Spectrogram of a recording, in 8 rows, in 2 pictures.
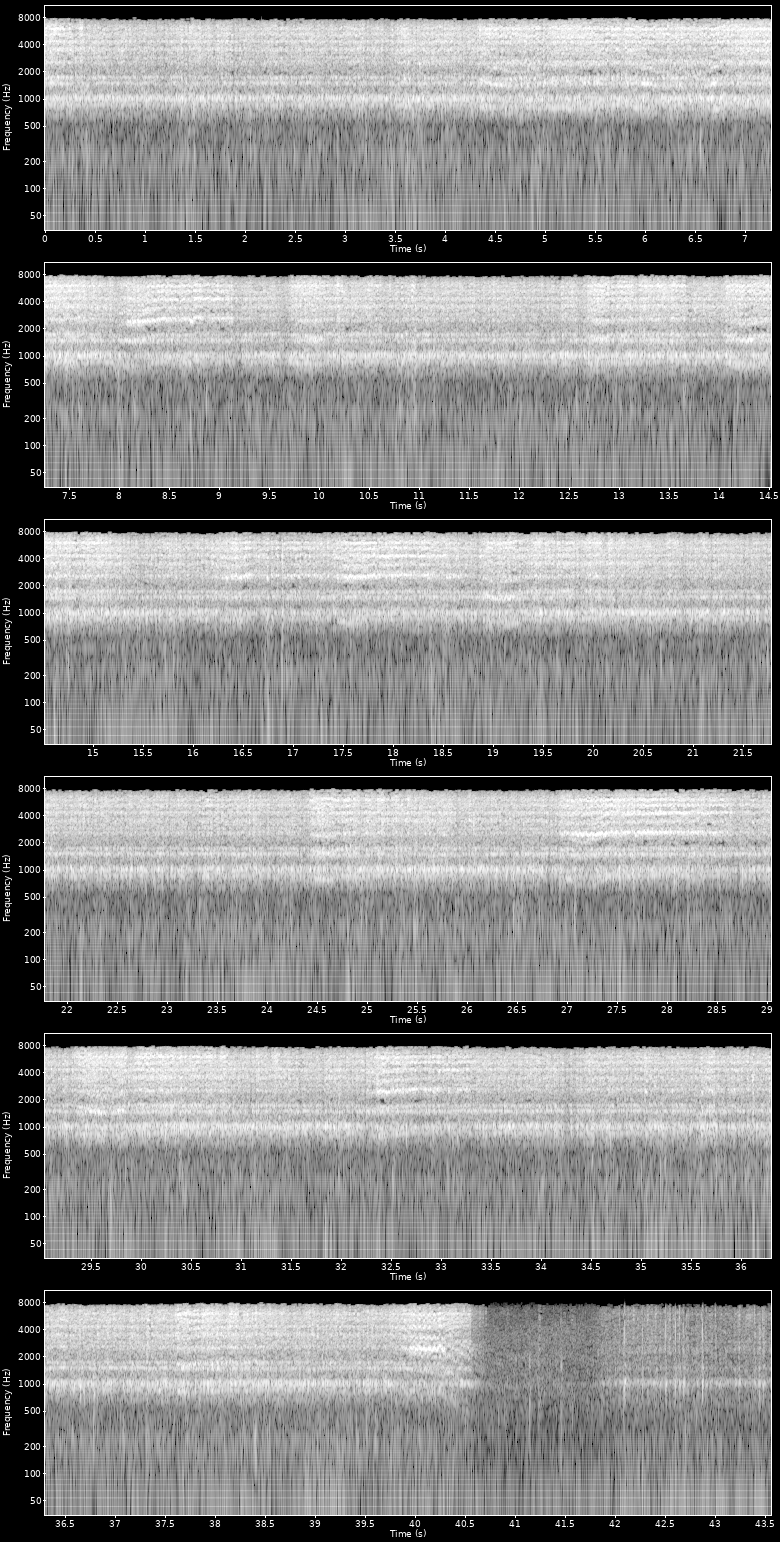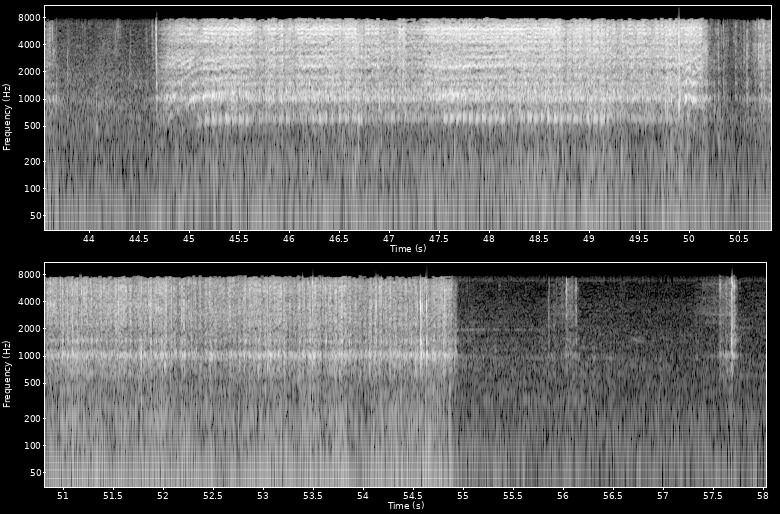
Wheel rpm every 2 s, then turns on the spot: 230, 230, 220, 220, 230, 230, 230, 230, 230, 230, 230, 230, 230, 230, 220, 230, 230, 240, 230, 220, 30, 20, 120, 160, 140, 40, 30, 10, 10.
40-44 50-56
